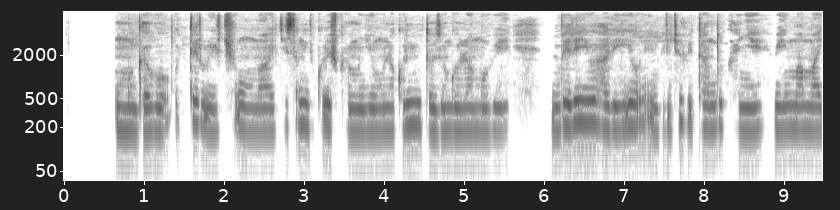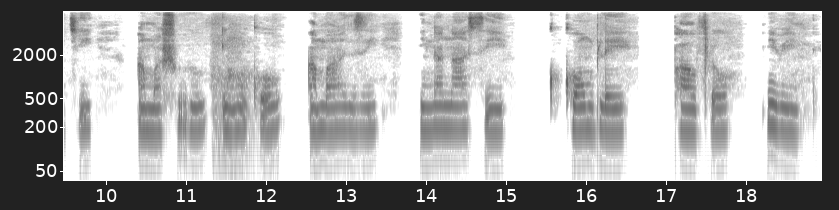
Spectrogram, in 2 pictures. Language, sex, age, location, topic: Kinyarwanda, female, 18-24, Kigali, health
